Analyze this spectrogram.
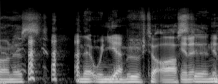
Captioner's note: laughs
